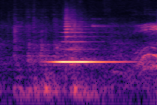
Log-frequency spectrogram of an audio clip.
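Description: Public-address microphone feedback: one loud, steady, single-pitched squeal that swells up about half a second in, holds for about a second, then fades away.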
